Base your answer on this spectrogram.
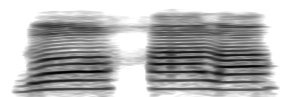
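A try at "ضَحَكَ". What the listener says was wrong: Ini lama Bu, kan nggak ada hamzah gini nah Bu. Ini mah kaf.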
